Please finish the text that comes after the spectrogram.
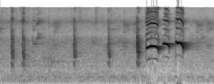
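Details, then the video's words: Female grey-cheeked bulbul of Medan, Sumatra calls to spur a male to sing: a few scattered soft raspy notes, then three loud whistled notes with wavering, slurred rising and falling shapes. "Cucak Jenggot Medan Betina Ini Bikin CJM Jantan langsung Koar Koar"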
